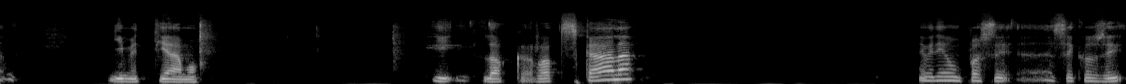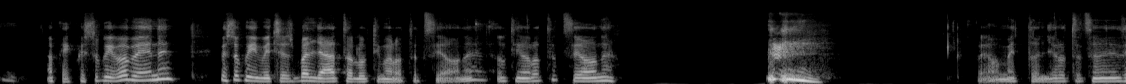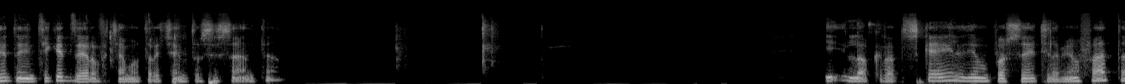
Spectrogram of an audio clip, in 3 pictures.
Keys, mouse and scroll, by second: 10.1 click, 20.9 click, 30.2 i, 32.6 click.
